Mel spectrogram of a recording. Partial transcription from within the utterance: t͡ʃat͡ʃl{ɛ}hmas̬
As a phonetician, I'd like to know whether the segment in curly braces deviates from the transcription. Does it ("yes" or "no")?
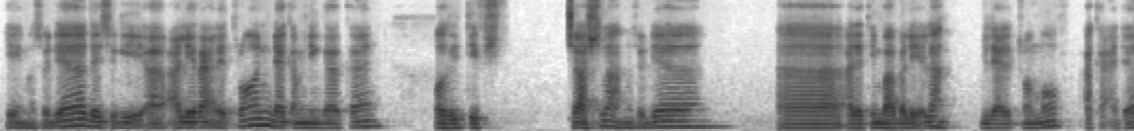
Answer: yes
